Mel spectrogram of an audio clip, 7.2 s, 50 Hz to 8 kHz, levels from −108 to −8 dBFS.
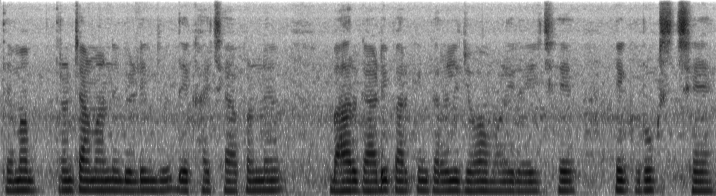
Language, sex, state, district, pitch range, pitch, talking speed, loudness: Gujarati, male, Gujarat, Gandhinagar, 140-145 Hz, 145 Hz, 170 wpm, -19 LUFS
